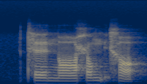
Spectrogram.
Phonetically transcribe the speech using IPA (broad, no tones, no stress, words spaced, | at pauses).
tʰɛːŋɑːħɔ ŋḛxɑ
